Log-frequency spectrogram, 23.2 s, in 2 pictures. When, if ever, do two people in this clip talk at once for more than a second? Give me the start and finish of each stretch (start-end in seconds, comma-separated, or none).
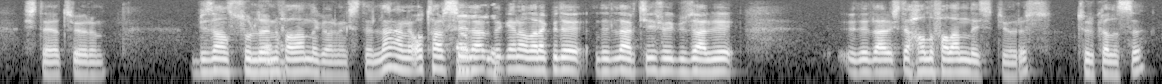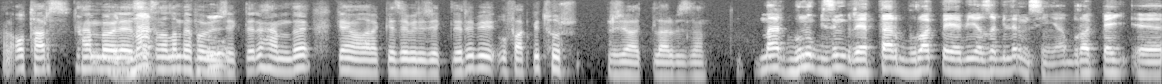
12.4-13.9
